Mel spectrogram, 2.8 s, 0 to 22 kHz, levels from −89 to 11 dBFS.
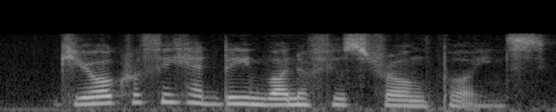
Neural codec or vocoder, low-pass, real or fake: codec, 16 kHz in and 24 kHz out, 0.6 kbps, FocalCodec, streaming, 2048 codes; 7.2 kHz; fake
